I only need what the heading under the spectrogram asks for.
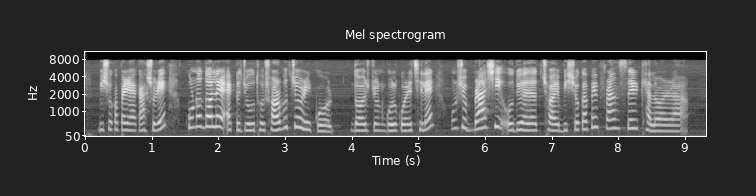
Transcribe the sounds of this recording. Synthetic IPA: biʃːokapeɾɛkaʃoɾekonod̪ɔleɾʔɛ̰k̚ʈad͡ʑowt̪ʰoʃɔɾbotːɕoɾekoɾɖ | d̪ɔʃd͡ʑonɡolkoɾet͡ɕʰilen | uniʃobɾaʃiʔod̪ujɦad͡ʑaɾt͡ɕʰɔebiʃːokapefɾanseɾkʰɛloaɾːa

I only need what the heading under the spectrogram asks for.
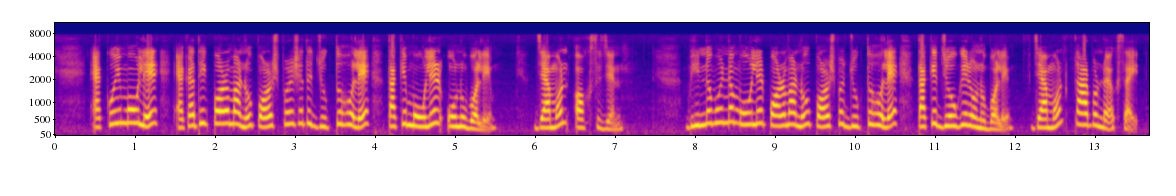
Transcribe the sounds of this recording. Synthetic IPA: ɛkojmowleɾɛkad̪ʱik̚pɔɾomanupɔɾoʃpoɾeɾʃat̪ʰed͡ʑukt̪oɦolet̪akemowleɾonubɔlḛ | d͡ʑɛmonɔksid͡ʑen | bʱinːobʱujnːomowleɾpɔɾomanupɔɾoʃpoɾd͡ʑukt̪oɦolet̪aked͡ʑowɡeɾonubɔlḛ | d͡ʑɛmonkaɾboɳɖɔeoksa̰jɖ

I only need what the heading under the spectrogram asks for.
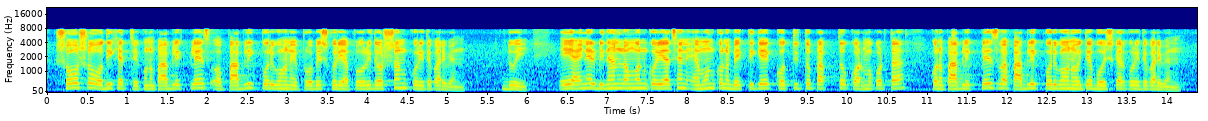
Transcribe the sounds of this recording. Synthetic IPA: ʃɔoʃood̪ʱikʰet̪ːɾekonopablik̚plesopablik̚poɾiboɦonepɾobeʃkoɾijapɾoɾid̪oɾʃonkoɾit̪epaɾiben | d̪uj | ejajneɾbid̪ʱanloŋɡʱonkoɾijat͡ɕʰenɛmonkonobek̚t̪ikekot̪ːɾit̪ːopɾap̚t̪okɔɾmokoɾt̪a | konopablik̚plesbapablik̚poɾiboɦonɦojt̪eboiʃkaɾkoɾit̪̬epaɾiben

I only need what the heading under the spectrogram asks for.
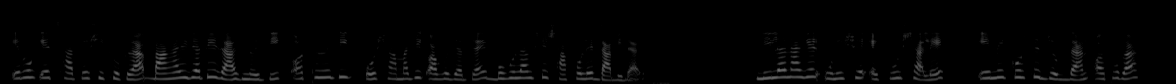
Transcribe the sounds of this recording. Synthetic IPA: eboŋʔeɾt͡ɕʰat̪ːɾoʃikʰːokɾabaŋalid͡ʑat̪iɾːad͡ʑnojt̪ikɔɾt̪ʰonojt̪ikoʃamad͡ʑikɔɡɾod͡ʑat̪ːɾaeboɦulaŋʃeɾʃafoleɾd̪abid̪a̰ɾ | lilanaɡeɾuniʃːoʔekuʃʃaleemekoɾseɾd͡ʑoɡ̚d̪anɔt̪ʰoba

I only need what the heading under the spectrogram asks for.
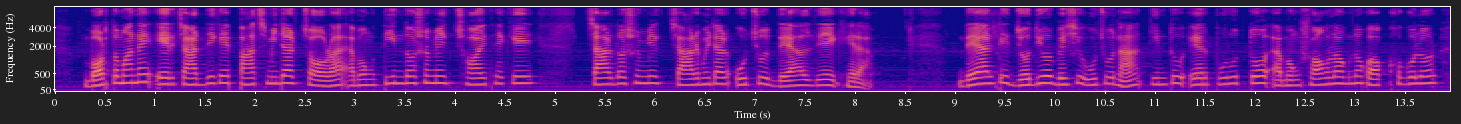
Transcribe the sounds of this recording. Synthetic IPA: bɔɾt̪omaneʔeɾt͡ɕaɾd̪ikepãt͡ɕmiʈaɾt͡ɕɔwɾaʔḛboŋt̪ind̪ɔʃomik̚t͡ɕʰɔet̪ʰeke | t͡ɕaɾd̪ɔʃomik̚t͡ɕaɾmiʈaɾʔut͡ɕud̪eald̪ieɡʱeɾa̰ | d̪ealʈid͡ʑod̪iobeʃiut͡ɕunakint̪uʔeɾpuɾut̪ːoʔeboŋʃɔŋloɡnokɔkʰːoɡuloɾ

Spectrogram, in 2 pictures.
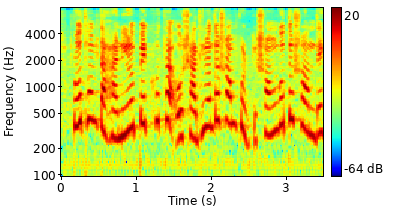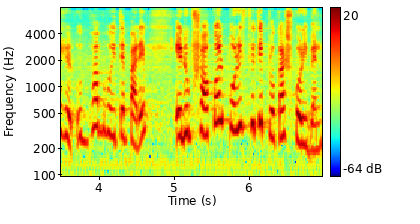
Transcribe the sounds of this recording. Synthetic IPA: pɾot̪ʰomt̪aɦaniɾopekʰːot̪aʔoʃad̪ʱinot̪aʃɔmpoɾkeʃɔŋɡot̪oʃɔnd̪eɦeɾʔud̪̚bʱabɦojt̪epaɾe | eɾupʃɔkolpoɾist̪ʰit̪ipɾokaʃkoɾiben

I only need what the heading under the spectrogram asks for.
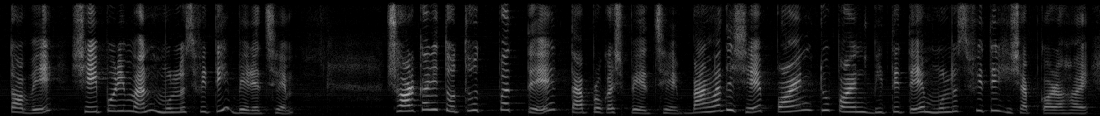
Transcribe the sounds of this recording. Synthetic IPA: t̪ɔbe | ʃejpoɾimanmulːosfɾit̪ibeɾet͡ɕʰe | ʃɔɾkaɾit̪ot̪ʰːout̪̚pad̪et̪apɾokaʃpejet͡ɕʰebaŋlad̪eʃepɔeɳʈʈupɔeɳʈbʱit̪ːit̪emulːosfʰɾit̪iɾɦiʃab̚kɔɾaɦɔe

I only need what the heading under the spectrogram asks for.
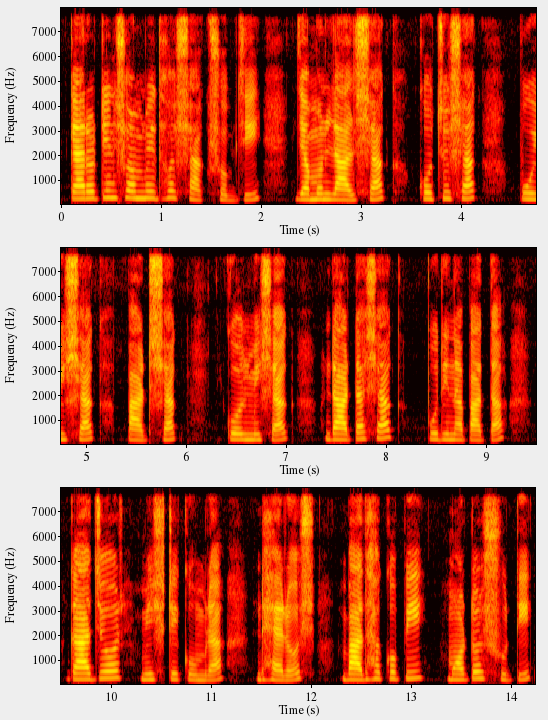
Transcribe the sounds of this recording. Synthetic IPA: kɛɾoʈinʃɔmɾid̪ʱːoʃakʰʃob̚d͡ʑi | d͡ʑɛmonlalʃak | kot͡ɕuʃak̚ | pujʃak | paʈʃak̚ | kolmiʃak | ɖaʈaʃak | pud̪inapat̪a | ɡad͡ʑoɾmiʃʈikumɾa | ɖʱɛɾoʃ | bad̪ʱakopi | mɔʈoɾʃuʈi

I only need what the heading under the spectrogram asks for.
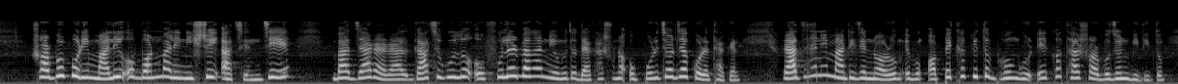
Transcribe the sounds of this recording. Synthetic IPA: ʃɔɾboɾpoɾimaliʔobɔnmaliniʃt͡ɕojʔat͡ɕʰend͡ʑe | bad͡ʑaɾaɾɡat͡ɕʰɡuloʔofuleɾbaŋanniomit̪̬od̪ɛkʰaʃonaʔopoɾit͡ɕɔɾd͡ʑakoɾet̪ʰaken | ɾad͡ʑd̪ʱanimaʈid͡ʑenɔɾomʔeboŋɔpekʰːakɾit̪obʱoŋɡuɾʔekɔt̪ʰaʃɔɾbod͡ʑonbid̪it̪o

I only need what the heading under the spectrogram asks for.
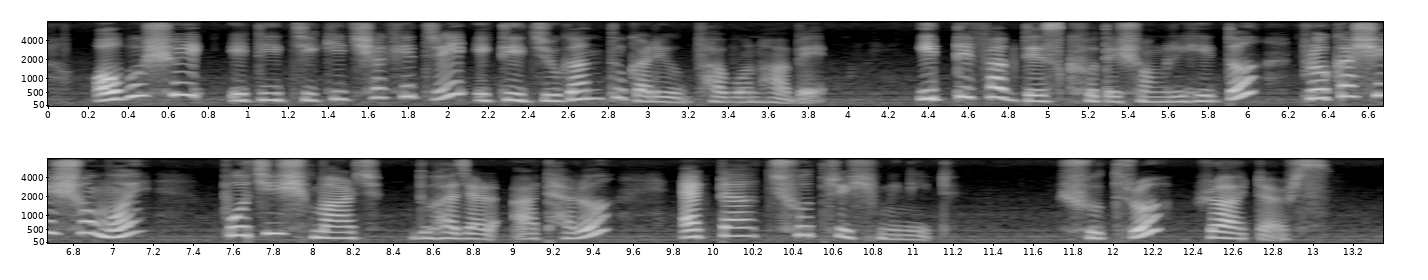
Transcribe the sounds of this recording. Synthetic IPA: ɔboʃːojeʈit͡ɕikit̪ʃakʰet̪ːɾeʔek̚ʈid͡ʑuɡant̪okaɾiud̪̚bʱabonɦɔbḛ | it̪ːifakɖeskhot̪eʃɔŋɡɾiɦit̪opɾokaʃeɾʃɔmɔe | pot͡ɕiʃmaɾt͡ɕd̪uɦad͡ʑaɾa̰ʈʰaɾo | ɛk̚ʈat͡ɕʰot̪ːɾiʃminiʈ | ʃut̪ːɾo | ɾɔeʈa̰ɾs

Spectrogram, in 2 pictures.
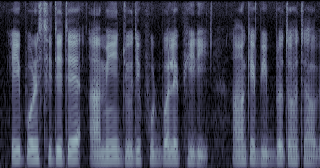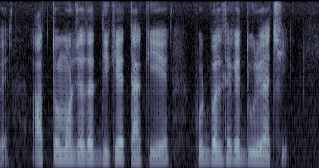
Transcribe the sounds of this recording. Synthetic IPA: ejpoɾist̪ʰit̪̬it̪eamid͡ʑod̪ifuʈ̚bɔlefʰiɾi | amakebibɾot̪oɦot̪eɦɔbḛ | a̰t̪ːomɔɾd͡ʑad̪aɾd̪iket̪akije | fuʈ̚bɔlt̪ʰeked̪uɾeat͡ɕʰḭ

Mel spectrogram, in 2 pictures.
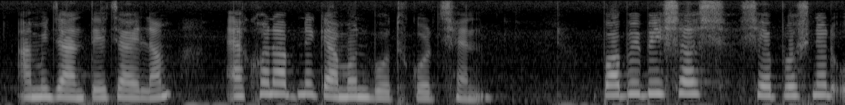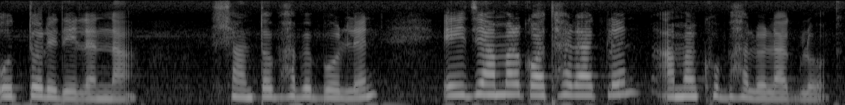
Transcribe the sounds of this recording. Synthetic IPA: a̰mid͡ʑant̪et͡ɕajlamɛkʰonapnikɛmonbod̪ʱkoɾt͡ɕʰen | pɔbebiʃːaʃʃepɾosneɾut̪ːoɾed̪ilenːa̰ | ʃant̪obʱabebolːen | ejd͡ʑeamaɾkɔt̪ʰaɾakʰlena̰maɾkʰubːʱalolaɡlo̰

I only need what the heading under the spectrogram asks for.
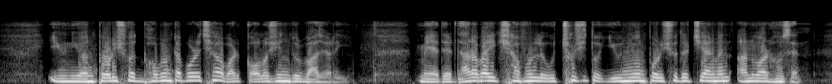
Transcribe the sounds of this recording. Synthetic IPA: junionpoɾiʃod̪̚bʱɔbonʈap̬oɾet͡ɕʰeabaɾkɔloʃ̬ind̪uɾbad͡ʑaɾi | med̪eɾd̪ʱaɾabaikʃafolːeut̪ːɕʰoʃit̪ojunionpoɾiʃod̪eɾt͡ɕeaɾmenanuaɾɦosen

